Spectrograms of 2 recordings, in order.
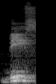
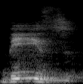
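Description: First: The word ends with a hissing s sound. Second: The word ends with a buzzing z sound. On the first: The speaker calls it wrong. "ದೀಸ್ ಅಲ್ಲ" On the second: The speaker calls it right. "z ಬರುತ್ತೆ"

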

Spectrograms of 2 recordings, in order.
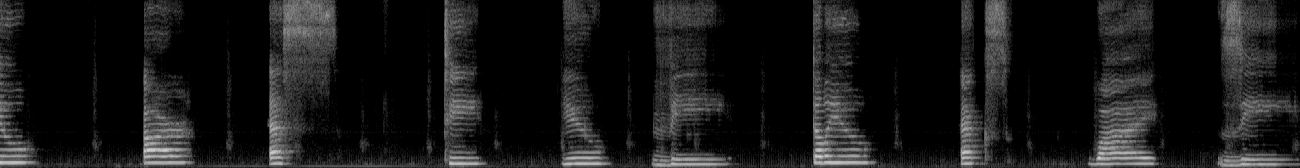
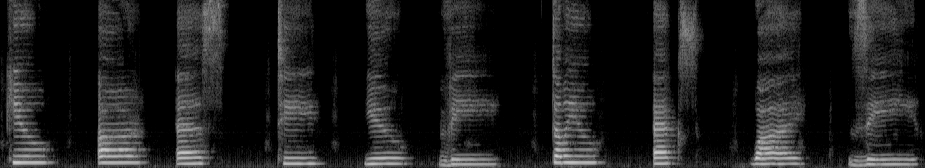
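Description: First: The letters are said slowly. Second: The letters are said very fast.

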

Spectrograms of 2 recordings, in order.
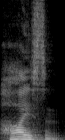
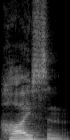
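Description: No difference in how they are said.

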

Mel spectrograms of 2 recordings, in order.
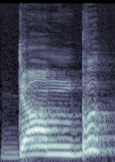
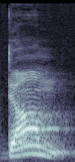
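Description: First: A b sound is heard at the end. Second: The word ends on the m sound. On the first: The speaker calls it wrong. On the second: The speaker calls it right.

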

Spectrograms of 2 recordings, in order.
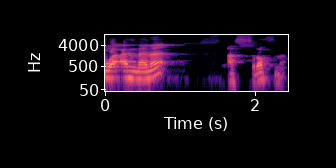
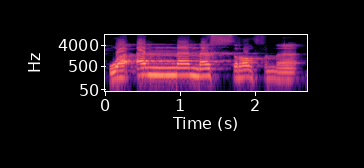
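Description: First: The glottal stop is kept before the last word. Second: The glottal stop is dropped, words run together. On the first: The speaker calls it right. "Tapi ... Nggak boleh dibuang kalau hamzah ini" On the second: The speaker calls it wrong. "Bacanya bukan begini"

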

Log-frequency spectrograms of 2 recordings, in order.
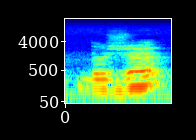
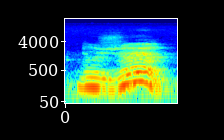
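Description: No difference in how they are said.

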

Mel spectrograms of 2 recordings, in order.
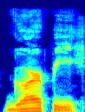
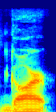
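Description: First: The name ends with an ee vowel. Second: The name ends on a bare p sound. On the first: The speaker calls it right. "I'm gonna make use of every letter of my last name. It sounds strong" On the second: The speaker calls it wrong. "that would be wasting that well-placed E right at the end"

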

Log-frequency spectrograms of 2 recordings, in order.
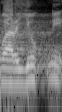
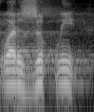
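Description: First: The middle consonant is a y sound. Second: The middle consonant is a z sound. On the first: The speaker calls it wrong. "Jangan waryukni" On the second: The speaker calls it right. "Itu kan Z"

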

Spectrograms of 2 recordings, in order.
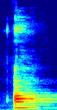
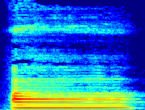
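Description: First: It is light and short, without strong pitch. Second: The pitch stays high and level. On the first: "very light, very short" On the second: "The first tone is a high tone"

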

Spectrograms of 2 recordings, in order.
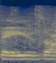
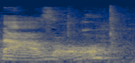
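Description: First: Basil is said the common American way. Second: Basil is said the English way. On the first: This is how most people say it. "Most people call it basil" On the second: This is the speaker's own English way of saying it. "I call it basil. It's like an English thing"

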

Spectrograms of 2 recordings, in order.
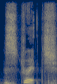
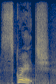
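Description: First: The word begins with an st sound. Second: The word begins with an sk sound. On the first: The speaker calls it right. "There you go" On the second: The speaker calls it wrong. "No, there's it's a T, not a K"

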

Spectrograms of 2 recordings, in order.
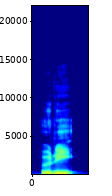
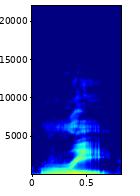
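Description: First: The r is a quick tap of the tongue. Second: The r is a smooth glide with no tap. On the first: The speaker calls it wrong. "which is flicking outward and touching" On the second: The speaker calls it right. "it's just sitting there in the middle, kind of curled back, not touching anything"

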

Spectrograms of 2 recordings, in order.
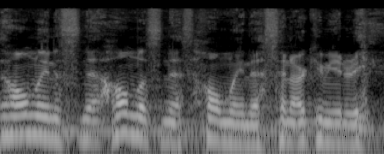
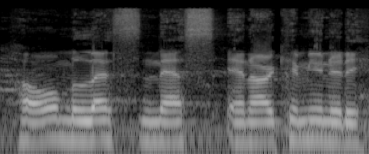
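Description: First: The words are slurred and unclear. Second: The words are articulated clearly and distinctly. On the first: The speaker calls it wrong. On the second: The speaker calls it right.

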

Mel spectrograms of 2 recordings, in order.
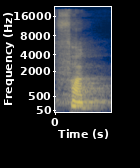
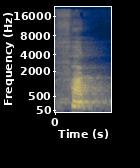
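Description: The two takes are said the same way.

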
